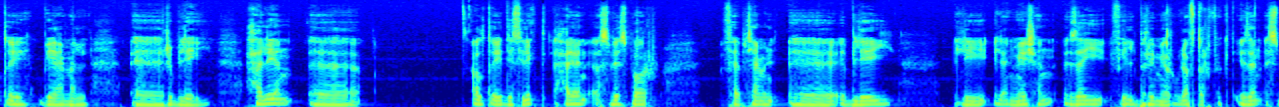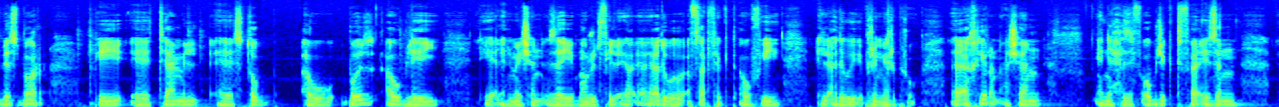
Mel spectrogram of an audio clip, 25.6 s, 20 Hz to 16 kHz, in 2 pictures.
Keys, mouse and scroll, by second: 3.0 click, 6.2 space, 13.5 space, 14.6 space, 15.2 space, 16.8 space, 23.0 Escape, 23.8 click, 24.8 shift+middle click.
